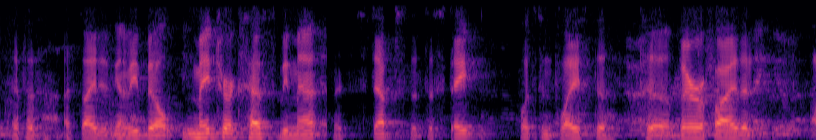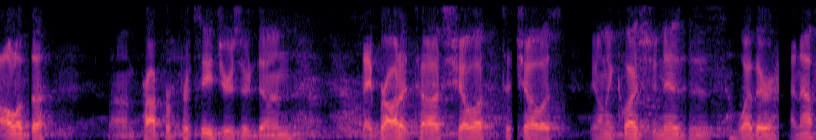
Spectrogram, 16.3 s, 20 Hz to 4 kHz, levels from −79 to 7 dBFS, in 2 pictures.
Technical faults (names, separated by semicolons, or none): short concealed packet loss; burst of packet loss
